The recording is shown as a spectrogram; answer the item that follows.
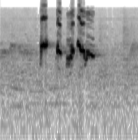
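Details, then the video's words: Songbird singing for a singing competition: one brief high phrase of about five sharp, chirpy notes with a downward-sliding ending, over a quiet background. "The Beautiful Bird singing"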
